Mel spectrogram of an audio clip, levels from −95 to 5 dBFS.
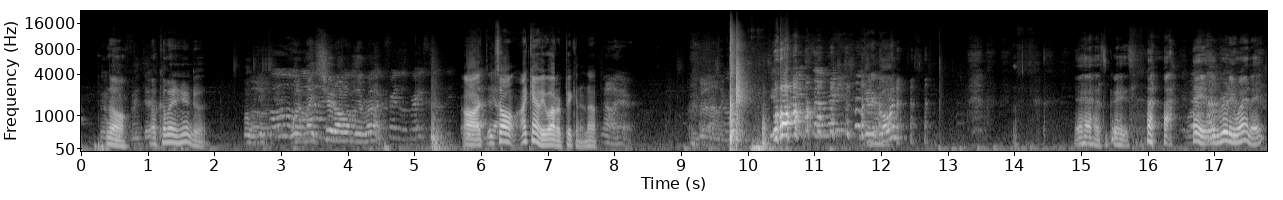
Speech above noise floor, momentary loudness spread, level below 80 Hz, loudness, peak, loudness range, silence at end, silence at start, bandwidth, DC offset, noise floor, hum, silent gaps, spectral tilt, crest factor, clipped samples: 33 dB; 19 LU; -42 dBFS; -23 LUFS; 0 dBFS; 11 LU; 0.05 s; 0 s; 15.5 kHz; under 0.1%; -56 dBFS; none; none; -6 dB/octave; 24 dB; under 0.1%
